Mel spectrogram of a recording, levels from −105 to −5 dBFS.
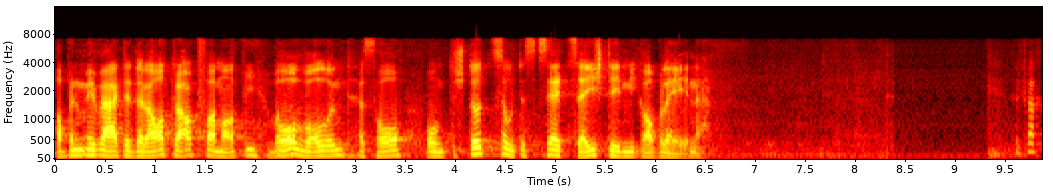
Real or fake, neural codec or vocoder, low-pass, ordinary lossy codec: fake; codec, 16 kHz, 0.8 kbps, ZipCodec; 7.2 kHz; AAC, 96 kbps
